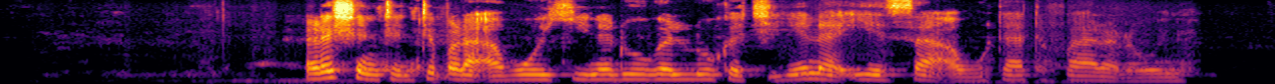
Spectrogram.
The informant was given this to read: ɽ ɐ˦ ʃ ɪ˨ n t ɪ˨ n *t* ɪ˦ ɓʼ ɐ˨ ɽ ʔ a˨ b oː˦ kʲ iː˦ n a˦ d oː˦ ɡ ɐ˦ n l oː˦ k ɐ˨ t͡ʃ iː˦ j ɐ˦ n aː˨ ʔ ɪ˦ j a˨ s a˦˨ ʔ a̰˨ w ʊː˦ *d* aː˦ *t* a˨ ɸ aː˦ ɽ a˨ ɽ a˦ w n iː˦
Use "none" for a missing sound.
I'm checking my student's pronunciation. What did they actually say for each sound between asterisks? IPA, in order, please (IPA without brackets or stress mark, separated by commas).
t, t, t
